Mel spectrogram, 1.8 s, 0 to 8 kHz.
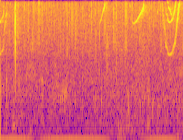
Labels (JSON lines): {"label": "biophony, dolphin", "recorder": "SoundTrap 500"}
